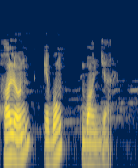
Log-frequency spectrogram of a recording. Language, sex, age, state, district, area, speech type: Bengali, male, 18-30, West Bengal, Alipurduar, rural, read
